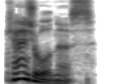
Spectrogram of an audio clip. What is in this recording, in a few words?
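"casualness", British English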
